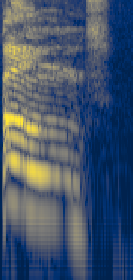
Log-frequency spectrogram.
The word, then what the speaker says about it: Pwns: And this is our preview of Pwns. Like you just been pwned. Beep. But where's the A? No, it's gaming lingo. Your stomach knows what it is. Starving. My stomach's grumbling. Pwns, like you've just been pwned or owned.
